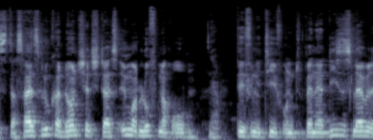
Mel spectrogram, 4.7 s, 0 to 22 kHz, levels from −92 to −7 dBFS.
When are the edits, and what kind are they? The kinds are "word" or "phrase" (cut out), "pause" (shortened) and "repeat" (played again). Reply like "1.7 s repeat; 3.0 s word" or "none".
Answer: 1.7 s word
